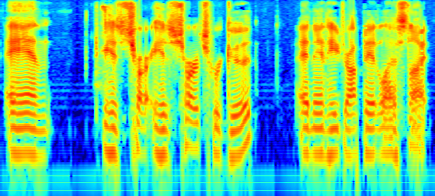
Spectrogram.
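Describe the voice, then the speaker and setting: A man acting as game master, narrating a tabletop game in a halting, colloquial, informal way. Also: mid-range voice, level tone, creaky, fairly bright tone, dry recording, dull audio.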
